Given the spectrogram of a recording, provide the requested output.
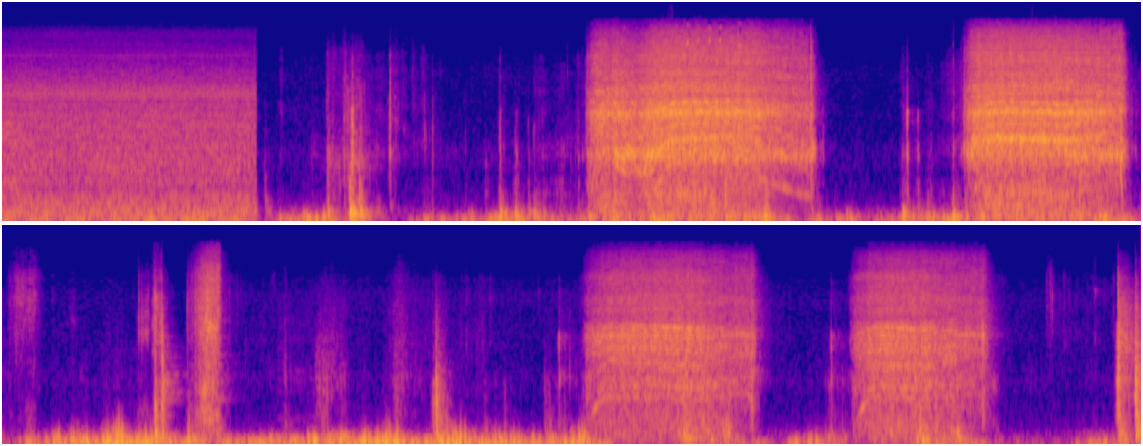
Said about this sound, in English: Gotta line this up and drill a couple holes.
